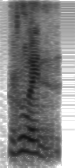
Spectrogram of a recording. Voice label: "ruin", Indian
